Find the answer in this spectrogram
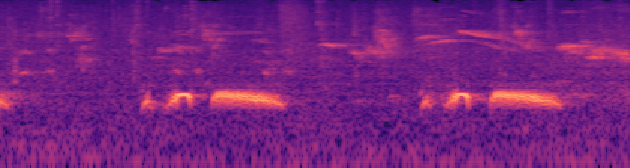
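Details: Lure call of a spotted dove used to attract wild doves: twice a low cooing phrase of two brief notes then a drawn-out hoarse coo, with thin whistles of other small birds in the background.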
